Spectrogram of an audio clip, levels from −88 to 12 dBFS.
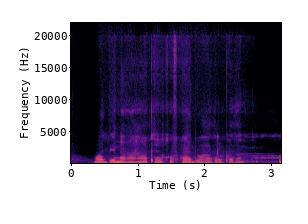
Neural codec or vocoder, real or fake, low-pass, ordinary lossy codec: codec, 44.1 kHz, 2.6 kbps, SNAC; fake; none; none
